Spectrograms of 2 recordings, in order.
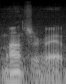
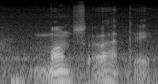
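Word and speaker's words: Monserrate: Mount Guadaloop and Guadaloop and uh well if you speak American you say you call it Monzerat but in Colombia it's pronounced Monserati and you can see them if you look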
